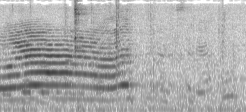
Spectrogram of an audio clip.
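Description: A person's voice holding one long drawn-out note for just over a second, rising a little and then falling away, over a steady low hum.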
